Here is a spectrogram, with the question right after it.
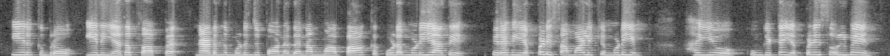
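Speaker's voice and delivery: words spilling out through sobs, pitched high; breaking down in tears. Acted. Younger brother breaking down before his elder brother, tearful and high. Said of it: "வெடித்தழுதான்".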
